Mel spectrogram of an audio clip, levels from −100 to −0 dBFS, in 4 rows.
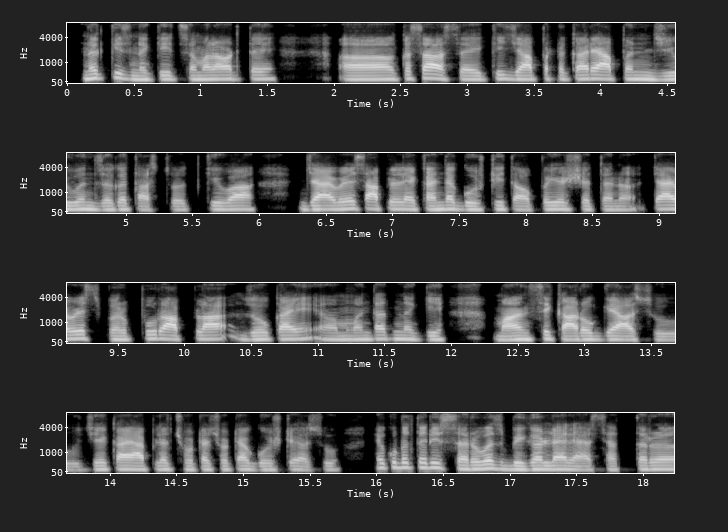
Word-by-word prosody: नक्कीच-नक्कीच. 140 -6 -3
मला 135 +1 +2
वाटतंय, 145 +1 -2 0.5
अ, 135 - 0 0.4
कसं 155 +2 +1
असतंय 135 -4 +3
की 150 - -5
ज्या 140 -2 +3
प - - -3
प्रकारे 145 +2 +1
आपण 140 -1 +3
जीवन 135 +2 -1
जगत 130 0 -3
असतो 120 +1 -5 0.2
किंवा 135 0 +1 0.4
ज्यावेळेस 135 +3 +3
आपल्याला 140 0 +2
एखाद्या 130 +2 +1
गोष्टीत 130 +1 -4
अपयश 130 +2 -2
येतं 125 0 -5
ना, 120 - -4 0.2
त्यावेळेस 145 +1 +3
भरपूर 135 +4 -3
आपला 140 +2 +3 0.2
जो 135 +1 -1
काही 140 +1 +2
अ, 130 -4 -5
म्हणतात 135 +3 -2
ना, 145 -1 -2
की 130 -1 -3 0.5
मानसिक 130 +2 +3
आरोग्य 130 +1 +3
असू, 120 -1 -6
जे 135 0 -1
काही 135 0 +5
आपल्या 130 +1 +1
छोट्या-छोट्या 130 +1 -3
गोष्टी 125 +1 -6
असू, 125 +3 -11 0.3
हे - - -1
कुठेतरी 195 -1 -1
सर्वच 145 +1 +1
बिघडलेले 135 0 +2
असतात. 120 0 -3 0.2
तर 135 0 -1
135 Hz, 150 wpm, -23 LUFS, 130-145 Hz, 0.5 s, काही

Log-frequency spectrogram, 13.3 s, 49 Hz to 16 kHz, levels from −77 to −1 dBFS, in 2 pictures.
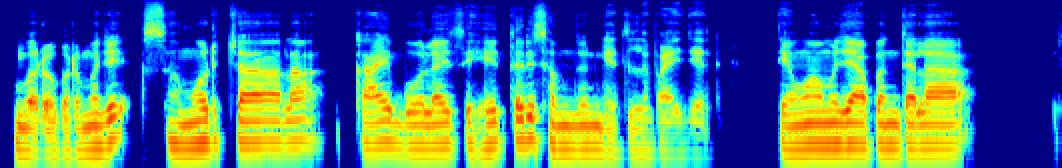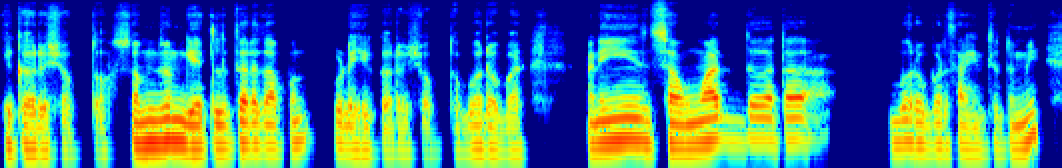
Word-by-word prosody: बरोबर. 95 -1 0
म्हणजे 110 +8 +2
समोरच्याला 125 +1 +2 0.3
काय 115 +2 +2
बोलायचं 115 +1 0
हे 120 +1 -1
तरी 135 +1 +4
समजून 110 -4 -1
घेतलं 95 0 -6
पाहिजेल. 80 -1 -4 0.4
तेव्हा 110 +2 +2
म्हणजे 120 +1 +4
आपण 115 -1 +2
त्याला 115 0 +4 0.8
हे - - -2
करू - - 0
शकतो - - -7
समजून 125 +2 +4
घेतलं 110 0 +2
तरच 120 -2 +3
आपण 125 +4 -2 0.2
पुढे 110 -4 -2
हे 100 - -4
करू - - -6
शकतो. 95 +4 -11
बरोबर 100 -3 -4 0.4
.आणि 130 +4 +3
संवाद 130 +4 +3
अ, 140 - +1
आता 140 0 +3 0.6
बरोबर 120 -3 -2
सांगितलं 100 -2 -7
तुम्ही 115 +9 -2
115 Hz, 150 wpm, -22 LUFS, 105-125 Hz, 0.8 s, तरी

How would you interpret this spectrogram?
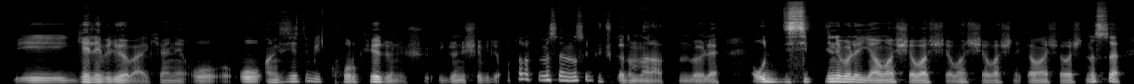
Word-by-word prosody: eee, 95 0 -2
gelebiliyor 105 +1 +1
belki. 75 +4 -11
Hani 90 -2 -11
o 85 -3 -7
o - - -21
o 115 -2 +2
anksiyete 130 +8 -7
bir 130 - -7
korkuya 115 +1 +2
dönüş 80 -6 -12 0.2
dönüşebiliyor. 100 0 -9
O - - -22
tarafta 235 -4 -7
mesela 200 -3 -1
nasıl 185 +1 -5
küçük 140 -8 -16
adımlar 85 -2 -5
attın 80 +1 -11
böyle? 80 0 -4 0.3
O 125 - +4
disiplini 120 +4 +8
böyle 120 -2 +5
yavaş 100 +1 0
yavaş, 95 +1 0
yavaş 105 +1 -8
yavaş, 95 0 -7
yavaş 95 +1 -5
yavaş 95 -1 -5
nasıl 130 +3 +1
100 Hz, 160 wpm, -26 LUFS, 95-120 Hz, 0.3 s, disiplini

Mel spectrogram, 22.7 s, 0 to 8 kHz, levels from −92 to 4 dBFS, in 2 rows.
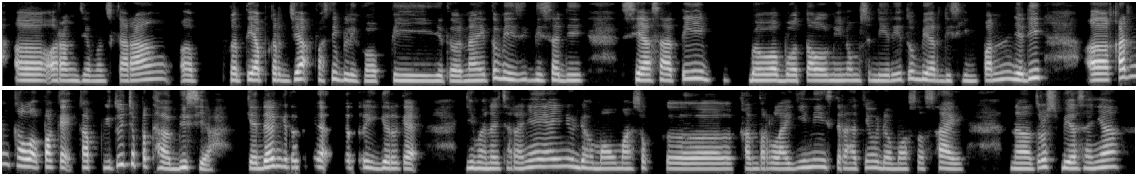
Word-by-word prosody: eee, 210 0 +4
orang 205 -1 +1
jaman 195 -1 -3
sekarang 225 +6 0
ep 200 -1 -3 0.3
ke 220 - +3
tiap 220 -2 +5
kerja 225 +3 +2
pasti 220 +4 -3
beli 220 -4 -1
kopi 195 +1 -1
gitu. 185 0 -1
Nah 200 +1 +1
itu 210 +7 -3 0.3
bisa 215 +1 -1
di 210 +1 -2 0.4
siasati 230 - +2 0.5
bawa 210 0 +4
botol 205 0 +1
minum 205 0 -2
sendiri 205 +1 -3
itu 270 - -2
biar 230 -3 +2
disimpan. 205 +5 -3
Jadi, 275 +7 +4 0.5
eee, 225 +1 +8
kan 300 +2 +8 0.2
kalau 270 -5 +6
pakai 245 -2 +2
cup 235 0 0
gitu 325 +10 0
cepet 285 -6 -2
habis 215 +4 +3
ya. 175 - -2 0.4
Kadang 245 +7 +5
kita 255 -2 -1
tuh 280 - -35
kayak 250 -2 0 0.2
ke-trigger 225 -3 -1
kayak, 200 -2 0 0.5
gimana 210 -2 +1
caranya 210 +3 -3
ya, - - -1
ini 280 -2 -2
udah 240 -2 -1
mau 200 0 0
masuk 205 +2 -4 0.2
ke 200 - -2 0.7
kantor 200 0 -4
lagi 195 +4 -2
nih, 260 0 -1
istirahatnya 215 -1 -5
udah 205 -2 -2
mau 195 0 -2
selesai. 200 -1 -2 0.5
Nah, 200 -1 +3
terus 260 +3 -1
biasanya 220 +4 +1
210 Hz, 155 wpm, -21 LUFS, 200-235 Hz, 0.7 s, eee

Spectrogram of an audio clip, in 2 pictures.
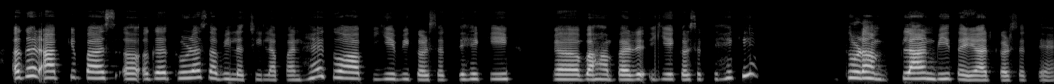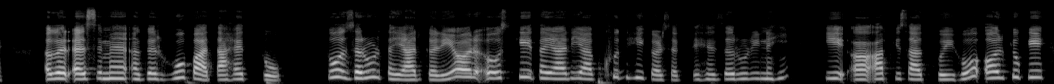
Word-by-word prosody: अगर 375 +6 +4
आपके 305 -1 +3
पास 290 -2 +1
अ, - - -4 0.2
अगर 275 +2 +2
थोड़ा-सा 300 0 +1
भी 255 +1 -6
लचीलापन 215 -2 -7
है 350 +5 -1
तो 315 - +2
आप 275 -2 +4
ये 245 +2 -4
भी 240 +1 -8
कर 215 -2 -3
सकते 215 +2 -8
हैं 245 +1 -2
कि 245 0 -5 0.5
अ, 235 - 0 0.3
वहाँ 230 +1 +3
पर 220 +1 +4 0.2
ये 240 0 -2
कर 220 - 0
सकते 240 +1 -12
हैं 290 +5 -5
कि 410 - +1 1.0
थोड़ा 295 -1 +7 0.3
प्लान 270 -1 +6
बी 250 +1 -1
तैयार 205 -4 +2
कर 195 0 -1
सकते 200 0 -15
हैं। 190 -1 -11 0.4
अगर 260 +2 +6
ऐसे 250 +2 +4
में 275 0 +2
अगर 250 +1 -1
हो 305 +2 +2
पाता 220 -3 +4
है 245 0 0
तो, 215 -6 -5 0.4
तो 335 +1 +3
ज़रूर 295 +4 +3
तैयार 220 -3 +1
करिए 220 +7 -1
और 345 -1 +5
अ, 295 -2 -1
उसकी 290 +4 0
तैयारी 275 -1 0
आप - - -17
खुद 340 -3 -9
ही 310 0 -5
कर 225 -5 -5
सकते 205 +1 -13
हैं 230 +1 -8
ज़रूरी 255 +2 -4
नहीं 260 +3 -6 0.4
कि 280 -1 -1
अ, - - -9
आपके 255 +3 +1
साथ 235 -2 0 0.2
कोई 225 0 -1
हो 260 - +2 0.2
और 300 +1 +3
क्योंकि 325 +1 -1
255 Hz, 180 wpm, -23 LUFS, 230-290 Hz, 1.0 s, थोड़ा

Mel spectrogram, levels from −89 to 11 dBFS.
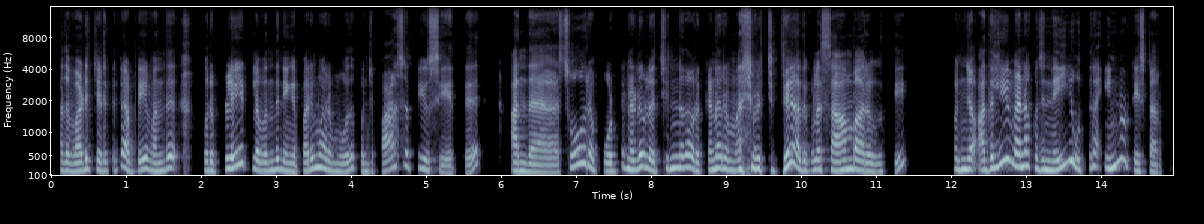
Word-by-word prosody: அதை 185 -1 +1
வடிச்சு 205 +4 +1
எடுத்துட்டு 190 +6 -6
அப்டியே 195 +3 0
வந்து 185 +8 +1 0.5
ஒரு 185 0 +1
பிளேட்டில 235 -1 +2
வந்து 195 +4 0
நீங்க 175 -2 0
பரிமாறும்போது, 190 -5 0
கொஞ்சம் 170 0 -8
பாசத்தையும் 240 -1 -4
சேர்த்து 150 0 -7 0.6
அந்த 175 -2 +1 0.5
சோறு 285 0 +1
போட்டு 175 +2 -3
நடுவில 220 -1 +3
சின்னதா 245 +3 +2
ஒரு 185 - -2
கிணறு 225 +3 +2
மாதிரி 210 +5 +2
வச்சுட்டு, 215 - +2
அதுக்குள்ளே 200 0 -1
சாம்பாரை 195 -1 +3
ஊத்தி 175 +5 -8 0.7
கொஞ்சம் 215 +1 +3
அதுலயும் 295 - +3
வேண்ணா 275 +1 +7
கொஞ்சம் 205 -3 +2
நெய் 305 - +3
ஊத்தினா 260 +5 -6 0.2
இன்னும் 365 - +2
டேஸ்ட்டா 180 -1 -5
இருக்கும். 155 - -17
210 Hz, 135 wpm, -22 LUFS, 180-245 Hz, 0.7 s, வேண்ணா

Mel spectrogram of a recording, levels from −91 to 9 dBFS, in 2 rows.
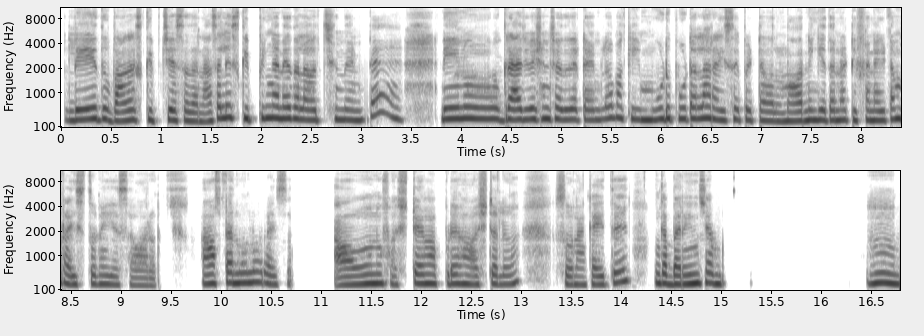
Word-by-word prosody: లేదు. 285 +1 +4
బాగా 245 +2 +2
స్కిప్ 255 -3 -4
చేసేదాన్ని. 245 -4 0
అసలు 310 +5 +2
ఈ - - -3
స్కిప్పింగ్ 310 +1 +2
అనేది 300 0 +4
ఎలా 275 -1 0
వచ్చిందంటే, 270 - -3 0.7
నేను 300 +1 +4 0.4
గ్రాడ్యుయేషన్ 285 +1 +3
చదివే 280 -1 0
టై‌మ్‌లో 275 +3 -3
మాకు 305 -2 -3
ఈ - - -3
3 290 +3 +3
పూటలా 305 +1 +2
రైసే 270 +1 -2
పెట్టేవాళ్ళు. 245 -2 -3
మార్నింగ్ 255 +2 +2
ఏదన్నా 260 0 0
టిఫిన్ 255 +1 0
ఐటెమ్ 285 +3 +1
రైస్‌తోనే 235 +1 -3
చేసేవారు. 205 -3 -8 0.6
Afternoon 270 +2 +2
rice. 225 -1 -6 0.6
అవును. 240 +3 +3
ఫస్ట్ 225 -2 -8
టైమ్ 250 0 +2
అప్పుడే 245 0 -3
హాస్టలు. 230 0 -3 0.5
సో, - - -5
నాకైతే 225 +4 -3 0.4
ఇంకా 255 0 +3
భరించాం. 255 +2 +4 1.6
హ్మ్. 260 -1 +4
260 Hz, 135 wpm, -25 LUFS, 240-285 Hz, 1.6 s, లేదు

